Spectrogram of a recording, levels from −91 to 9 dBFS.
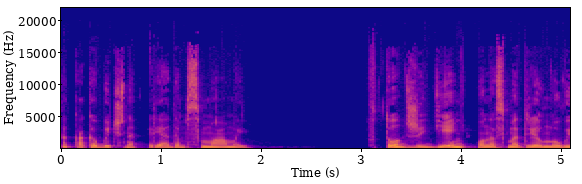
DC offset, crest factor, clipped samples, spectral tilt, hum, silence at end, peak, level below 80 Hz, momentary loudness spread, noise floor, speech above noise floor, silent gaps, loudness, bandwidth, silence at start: under 0.1%; 16 dB; under 0.1%; -5.5 dB/octave; none; 0 s; -10 dBFS; -64 dBFS; 7 LU; -84 dBFS; 59 dB; 2.65-3.05 s; -26 LUFS; 17 kHz; 0 s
